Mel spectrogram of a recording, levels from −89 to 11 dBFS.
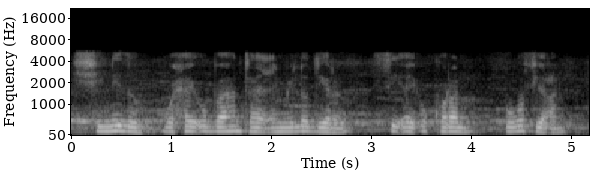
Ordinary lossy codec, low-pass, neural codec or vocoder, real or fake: none; 5.4 kHz; none; real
